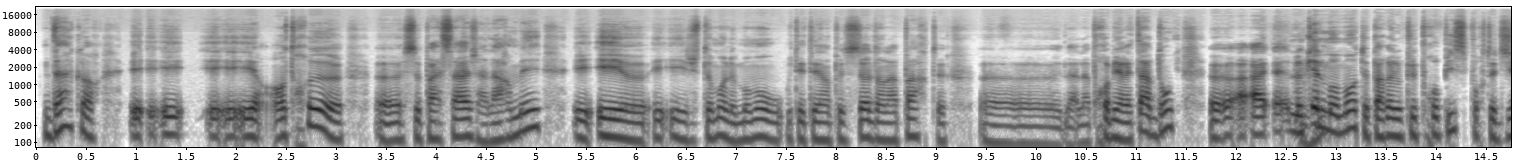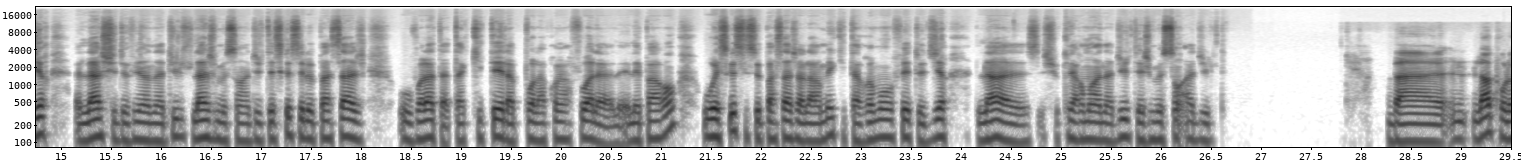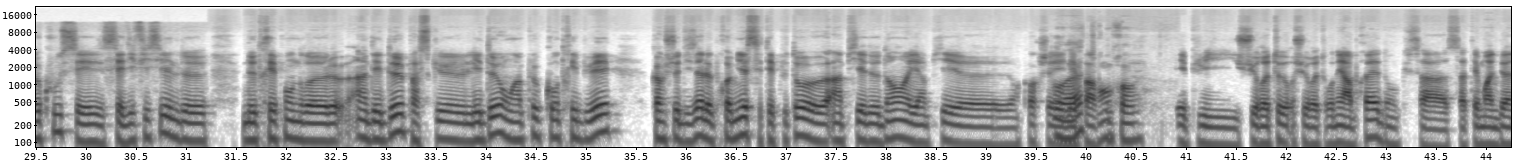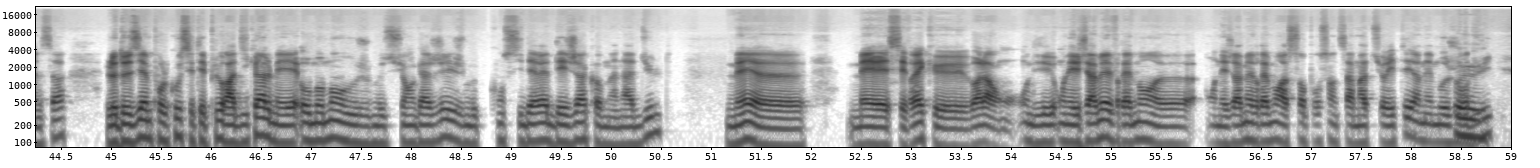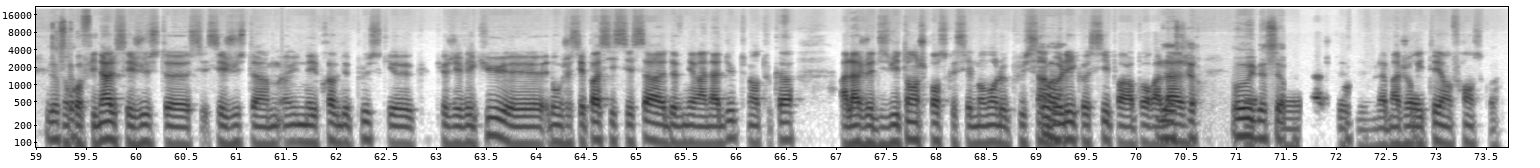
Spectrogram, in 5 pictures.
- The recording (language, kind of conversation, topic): French, podcast, À quel moment t’es-tu vraiment senti adulte ?
- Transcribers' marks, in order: static; drawn out: "heu"; distorted speech; tapping; unintelligible speech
